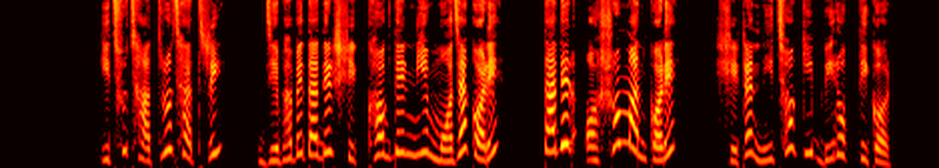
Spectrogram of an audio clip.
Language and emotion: Bengali, disgusted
